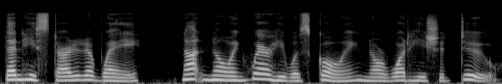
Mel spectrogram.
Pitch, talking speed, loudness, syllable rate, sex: 190 Hz, 180 wpm, -20 LUFS, 4.3 syllables/s, female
